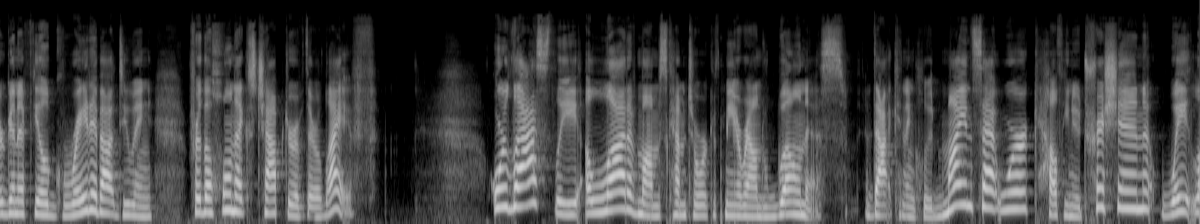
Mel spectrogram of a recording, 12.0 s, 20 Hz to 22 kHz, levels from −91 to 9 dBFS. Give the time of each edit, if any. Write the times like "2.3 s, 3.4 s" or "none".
none

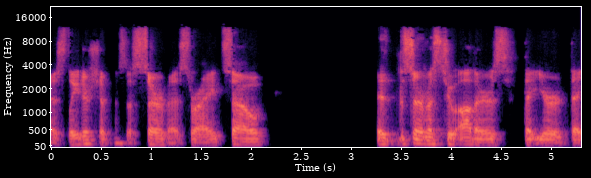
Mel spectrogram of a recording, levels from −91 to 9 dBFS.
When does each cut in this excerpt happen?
none

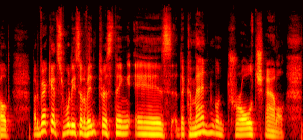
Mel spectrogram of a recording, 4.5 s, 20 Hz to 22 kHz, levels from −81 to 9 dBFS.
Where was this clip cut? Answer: none

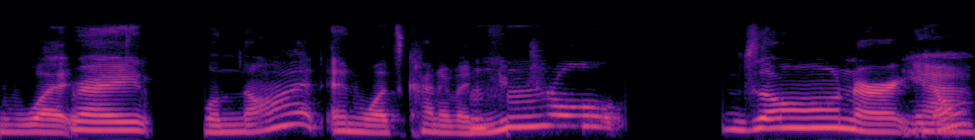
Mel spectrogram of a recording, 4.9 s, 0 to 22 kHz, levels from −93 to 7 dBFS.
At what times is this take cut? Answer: none

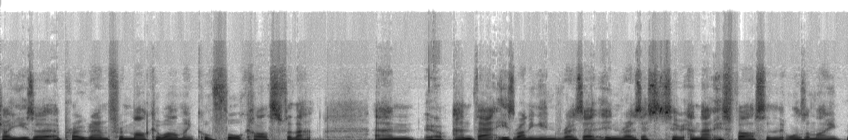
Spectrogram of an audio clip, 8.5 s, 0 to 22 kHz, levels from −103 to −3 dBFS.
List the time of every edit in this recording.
5.1 s

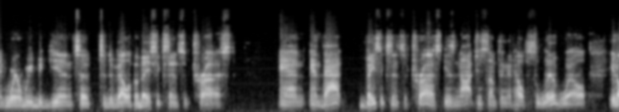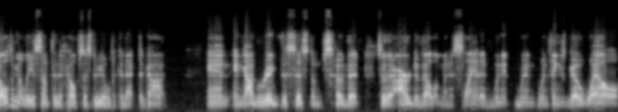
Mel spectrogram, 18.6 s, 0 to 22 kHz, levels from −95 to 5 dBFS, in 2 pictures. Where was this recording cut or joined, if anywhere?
6.6 s

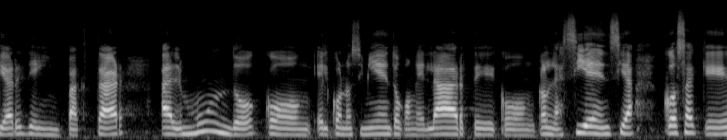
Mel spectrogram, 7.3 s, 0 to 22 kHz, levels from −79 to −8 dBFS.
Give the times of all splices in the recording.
none

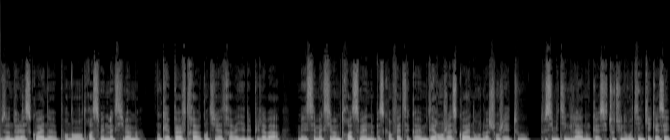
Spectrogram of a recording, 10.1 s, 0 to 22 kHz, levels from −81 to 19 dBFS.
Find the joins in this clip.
2.2 s

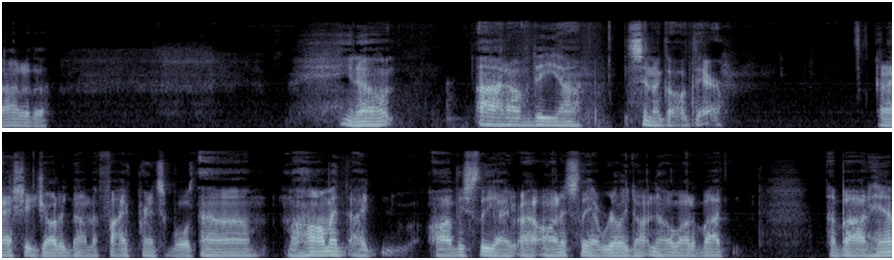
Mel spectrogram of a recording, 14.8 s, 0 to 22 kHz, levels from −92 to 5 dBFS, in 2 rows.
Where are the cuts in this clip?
7.2 s, 9.0 s

